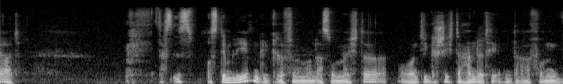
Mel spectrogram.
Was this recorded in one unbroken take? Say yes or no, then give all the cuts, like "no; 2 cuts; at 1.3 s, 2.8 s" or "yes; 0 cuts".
no; 2 cuts; at 2.0 s, 3.8 s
